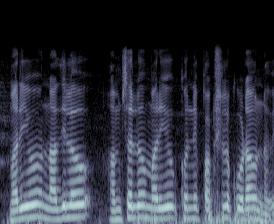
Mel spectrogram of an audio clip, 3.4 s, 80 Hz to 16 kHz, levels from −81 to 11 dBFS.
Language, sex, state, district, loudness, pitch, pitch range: Telugu, male, Telangana, Hyderabad, -14 LUFS, 175 Hz, 165-185 Hz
